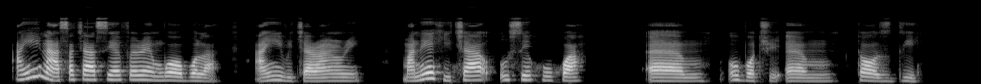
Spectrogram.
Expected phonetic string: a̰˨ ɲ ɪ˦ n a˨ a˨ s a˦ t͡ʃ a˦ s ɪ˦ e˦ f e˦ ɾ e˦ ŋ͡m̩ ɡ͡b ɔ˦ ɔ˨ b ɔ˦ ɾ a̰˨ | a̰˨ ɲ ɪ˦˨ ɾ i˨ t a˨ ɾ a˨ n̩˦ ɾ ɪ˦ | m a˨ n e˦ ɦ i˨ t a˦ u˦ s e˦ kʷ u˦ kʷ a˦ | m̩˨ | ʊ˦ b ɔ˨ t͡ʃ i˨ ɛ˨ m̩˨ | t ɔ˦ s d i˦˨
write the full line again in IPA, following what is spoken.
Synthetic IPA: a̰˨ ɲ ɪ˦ n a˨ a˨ s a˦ t͡ʃ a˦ s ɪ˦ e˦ f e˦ ɾ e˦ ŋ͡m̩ ɡ͡b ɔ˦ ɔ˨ b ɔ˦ l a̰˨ | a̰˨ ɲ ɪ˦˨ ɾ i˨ t͡ʃ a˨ ɾ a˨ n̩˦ ɾ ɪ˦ | m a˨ n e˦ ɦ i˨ t͡ʃ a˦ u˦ s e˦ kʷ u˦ kʷ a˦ | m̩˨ | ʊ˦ b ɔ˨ t͡ʃ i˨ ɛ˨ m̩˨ | t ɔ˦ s d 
